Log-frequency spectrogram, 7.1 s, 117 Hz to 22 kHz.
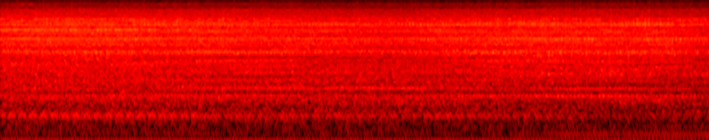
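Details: BMW E92 335i N54 after coolant change to blue and welding repair of the cracked power steering pump bracket: a steady, even idle with a constant hum and no misses, knocks or squeals; healthy.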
